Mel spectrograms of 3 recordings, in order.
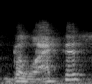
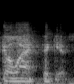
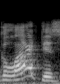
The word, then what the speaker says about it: Galactus: Uh ever listen him talk about uh Galactis. Okay. He he pronounces it Galacticus. He he mispronounces that.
